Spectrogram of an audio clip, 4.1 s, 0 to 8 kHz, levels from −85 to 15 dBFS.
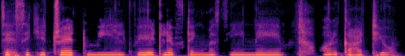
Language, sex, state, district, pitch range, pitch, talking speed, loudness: Hindi, female, Jharkhand, Deoghar, 255-265 Hz, 260 Hz, 135 wpm, -18 LUFS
